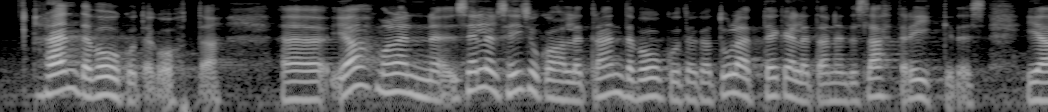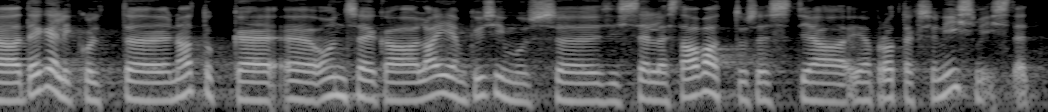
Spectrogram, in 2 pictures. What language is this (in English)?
Estonian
